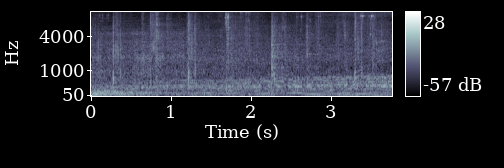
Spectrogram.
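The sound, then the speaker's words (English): Running footsteps on deepslate and soul sand in the Minecraft video game, many quick, soft steps beneath a steady droning, crackling ambient bed. “He was walking, now he's running on deep plate. Soul sand.”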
